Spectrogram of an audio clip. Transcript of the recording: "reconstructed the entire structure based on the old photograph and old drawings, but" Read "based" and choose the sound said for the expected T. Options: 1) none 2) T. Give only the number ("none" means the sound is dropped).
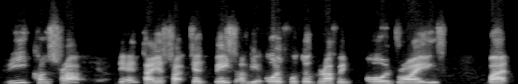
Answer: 1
